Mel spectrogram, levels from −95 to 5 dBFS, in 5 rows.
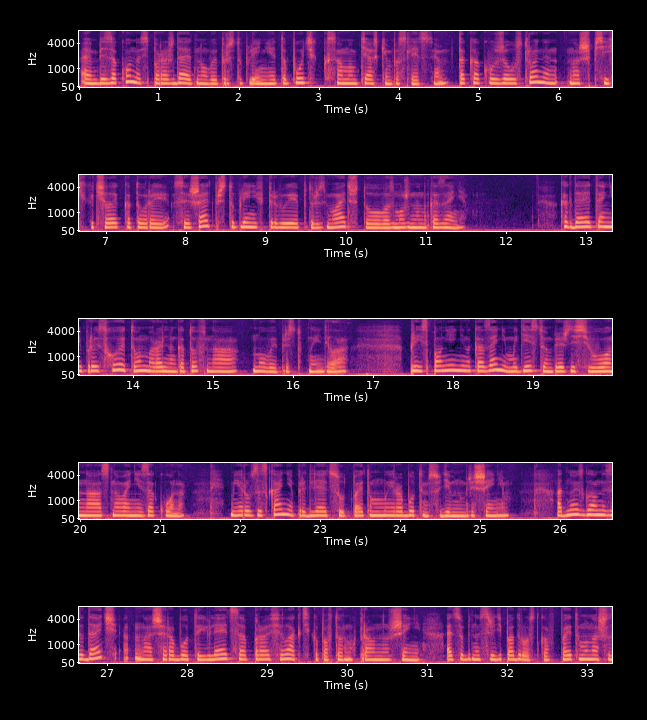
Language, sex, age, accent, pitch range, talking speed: Russian, female, 20-39, native, 205-230 Hz, 130 wpm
